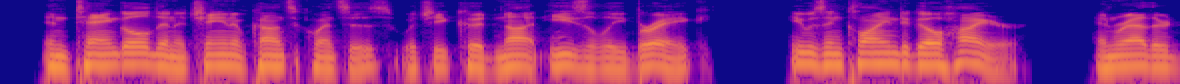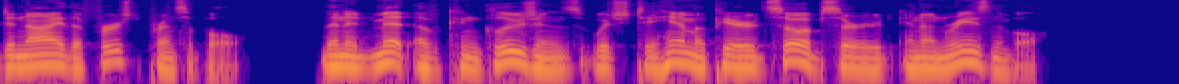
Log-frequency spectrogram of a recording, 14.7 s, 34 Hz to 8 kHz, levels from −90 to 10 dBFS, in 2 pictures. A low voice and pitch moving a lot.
No: low, 110 Hz; average, 4.0 semitones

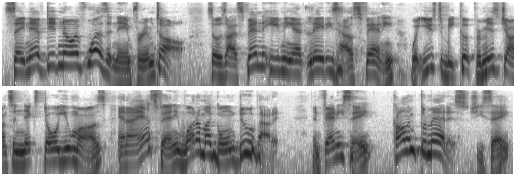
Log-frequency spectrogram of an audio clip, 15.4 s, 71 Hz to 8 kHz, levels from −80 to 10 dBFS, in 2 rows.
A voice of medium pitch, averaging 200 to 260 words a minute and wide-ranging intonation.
Yes: medium, 155 Hz; fast, 205 wpm; wide, 8.1 semitones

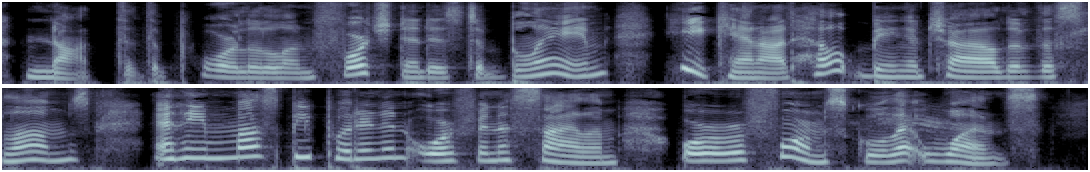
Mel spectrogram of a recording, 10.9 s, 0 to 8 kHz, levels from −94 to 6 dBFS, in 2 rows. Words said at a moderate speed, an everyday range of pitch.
No: average, 180 wpm; wide, 7.4 semitones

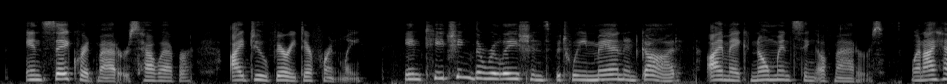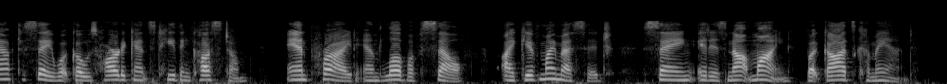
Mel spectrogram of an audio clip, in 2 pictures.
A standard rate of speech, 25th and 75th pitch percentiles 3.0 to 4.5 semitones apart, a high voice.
Yes: average, 160 wpm; average, 3.4 semitones; high, 200 Hz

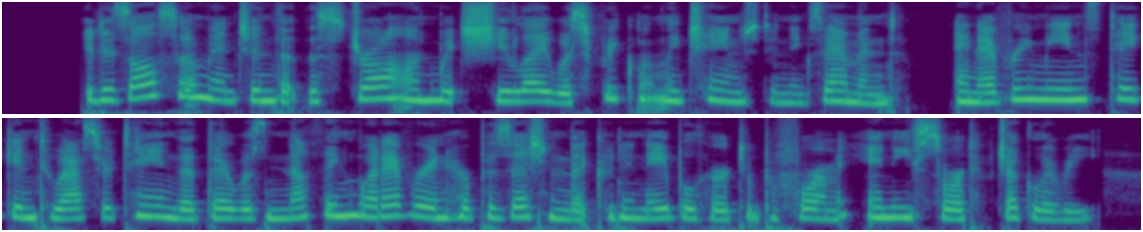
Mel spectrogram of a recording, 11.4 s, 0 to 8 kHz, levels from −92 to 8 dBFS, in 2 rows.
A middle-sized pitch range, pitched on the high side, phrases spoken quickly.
Yes: average, 3.4 semitones; high, 240 Hz; fast, 210 wpm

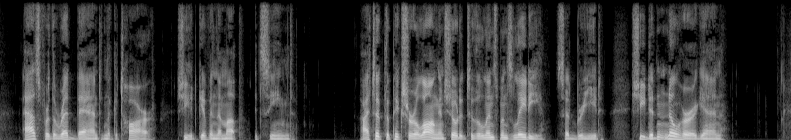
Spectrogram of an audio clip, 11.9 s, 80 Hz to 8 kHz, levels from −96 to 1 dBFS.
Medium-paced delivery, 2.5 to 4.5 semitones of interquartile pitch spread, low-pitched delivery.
No: average, 170 wpm; average, 4.9 semitones; low, 105 Hz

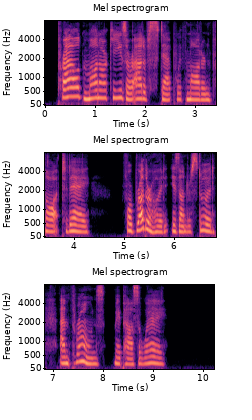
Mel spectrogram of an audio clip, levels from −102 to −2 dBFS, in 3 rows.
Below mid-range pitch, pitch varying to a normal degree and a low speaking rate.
No: high, 220 Hz; average, 3.7 semitones; slow, 115 wpm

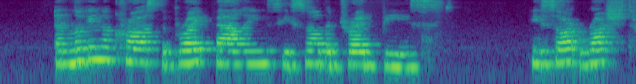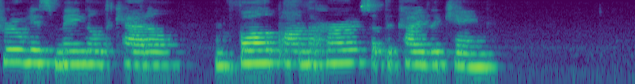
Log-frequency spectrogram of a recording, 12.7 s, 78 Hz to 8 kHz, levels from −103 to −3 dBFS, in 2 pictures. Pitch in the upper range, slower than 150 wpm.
Yes: high, 240 Hz; slow, 135 wpm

